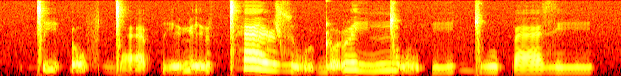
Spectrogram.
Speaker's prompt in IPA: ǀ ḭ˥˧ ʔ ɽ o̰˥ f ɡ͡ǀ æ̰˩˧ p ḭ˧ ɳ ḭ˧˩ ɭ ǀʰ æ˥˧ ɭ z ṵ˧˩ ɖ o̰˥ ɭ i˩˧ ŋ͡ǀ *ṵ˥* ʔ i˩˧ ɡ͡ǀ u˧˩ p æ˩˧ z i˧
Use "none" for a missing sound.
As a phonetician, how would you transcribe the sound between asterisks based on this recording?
ṵ˧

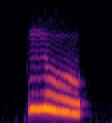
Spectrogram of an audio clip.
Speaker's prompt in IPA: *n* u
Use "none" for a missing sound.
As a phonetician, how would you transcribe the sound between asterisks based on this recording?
n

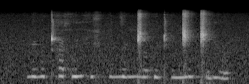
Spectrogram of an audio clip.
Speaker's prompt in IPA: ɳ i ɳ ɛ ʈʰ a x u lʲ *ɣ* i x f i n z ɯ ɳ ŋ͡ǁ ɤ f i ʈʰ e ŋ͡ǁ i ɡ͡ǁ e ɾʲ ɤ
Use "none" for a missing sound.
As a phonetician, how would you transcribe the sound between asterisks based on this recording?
h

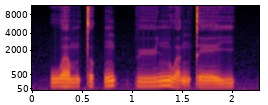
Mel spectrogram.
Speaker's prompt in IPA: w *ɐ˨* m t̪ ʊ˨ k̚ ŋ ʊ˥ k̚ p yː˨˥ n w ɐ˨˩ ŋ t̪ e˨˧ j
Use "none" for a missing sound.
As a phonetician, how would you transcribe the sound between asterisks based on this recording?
ɐ˨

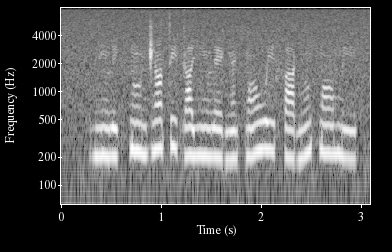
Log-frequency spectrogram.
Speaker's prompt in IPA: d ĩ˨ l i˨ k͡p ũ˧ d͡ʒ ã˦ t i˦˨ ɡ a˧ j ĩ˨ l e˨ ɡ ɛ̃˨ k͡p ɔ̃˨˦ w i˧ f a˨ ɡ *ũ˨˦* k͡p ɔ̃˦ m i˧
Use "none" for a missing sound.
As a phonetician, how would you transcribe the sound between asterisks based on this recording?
ũ˨˦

